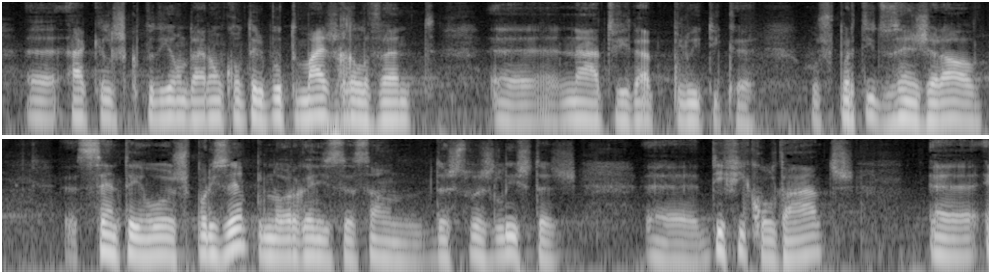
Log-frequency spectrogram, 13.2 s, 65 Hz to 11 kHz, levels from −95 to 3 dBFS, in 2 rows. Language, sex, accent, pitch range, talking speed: Portuguese, male, Portuguese, 110-130 Hz, 130 wpm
